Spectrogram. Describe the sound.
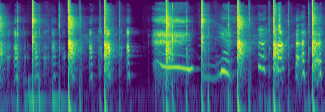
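Sharp hand claps repeat at an uneven, unhurried pace throughout, fairly loud, briefly interrupted midway by voices exclaiming and laughing before the clapping resumes.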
